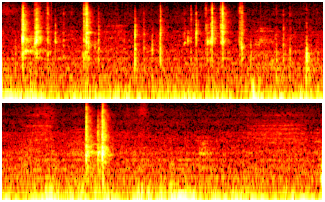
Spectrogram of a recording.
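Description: Sharp clicks and taps of a hard clear plastic card case being handled and opened, coming in scattered small clusters, the loudest pair about five seconds in.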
